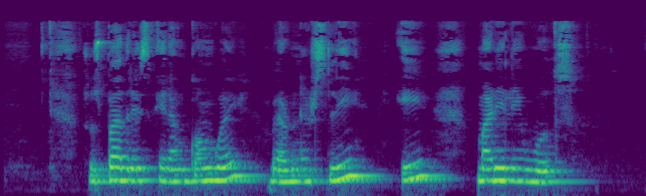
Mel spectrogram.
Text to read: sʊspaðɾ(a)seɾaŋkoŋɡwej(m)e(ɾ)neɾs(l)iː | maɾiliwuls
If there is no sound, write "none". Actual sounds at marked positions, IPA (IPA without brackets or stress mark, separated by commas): e, b, ɾ, l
